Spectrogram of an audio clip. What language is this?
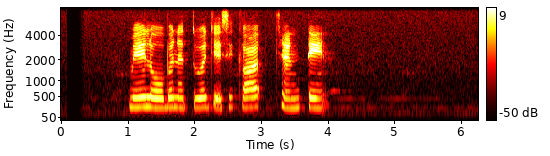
Sinhala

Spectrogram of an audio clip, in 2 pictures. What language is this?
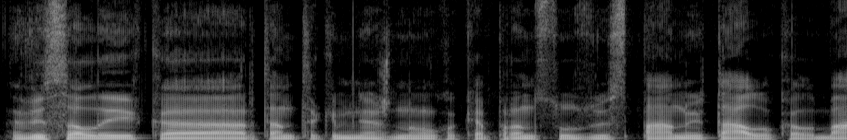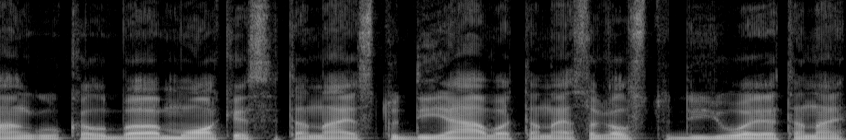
Lithuanian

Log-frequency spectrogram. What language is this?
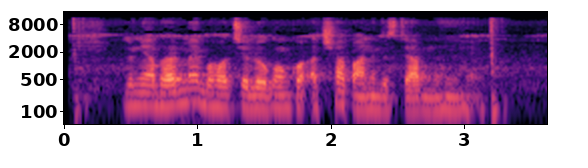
Urdu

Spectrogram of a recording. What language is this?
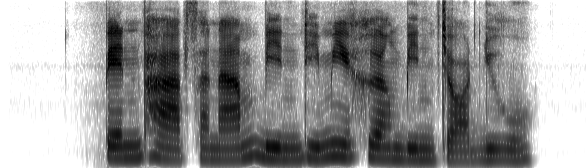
Thai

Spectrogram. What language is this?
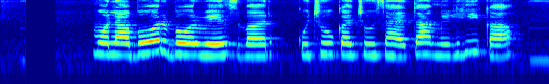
Chhattisgarhi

